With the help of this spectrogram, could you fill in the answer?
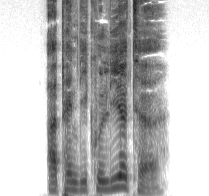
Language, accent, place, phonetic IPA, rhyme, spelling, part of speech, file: German, Germany, Berlin, [apɛndikuˈliːɐ̯tə], -iːɐ̯tə, appendikulierte, adjective, De-appendikulierte.ogg
- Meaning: inflection of appendikuliert: 1. strong/mixed nominative/accusative feminine singular 2. strong nominative/accusative plural 3. weak nominative all-gender singular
